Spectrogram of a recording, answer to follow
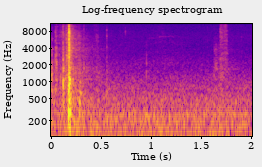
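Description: A single sharp plastic click as the welding helmet's battery-compartment parts are handled, then quiet room tone with one faint tick near the end.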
